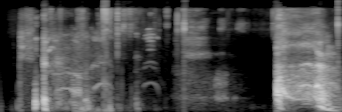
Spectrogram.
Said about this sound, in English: Now's the time to get something in while I'm coughing.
